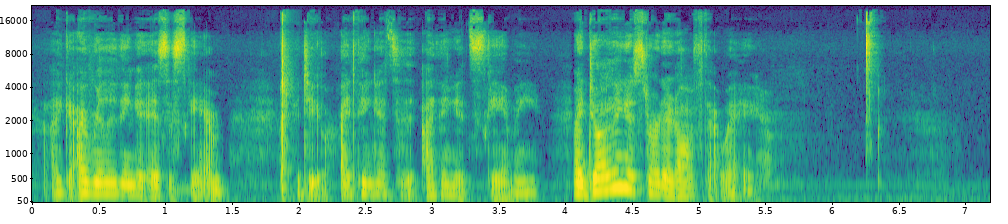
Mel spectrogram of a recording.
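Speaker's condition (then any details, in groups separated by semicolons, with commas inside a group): No condition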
